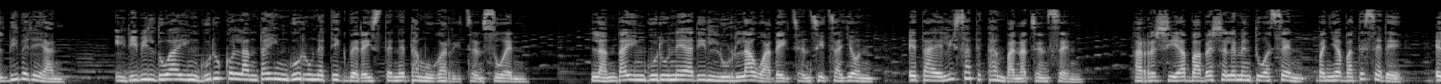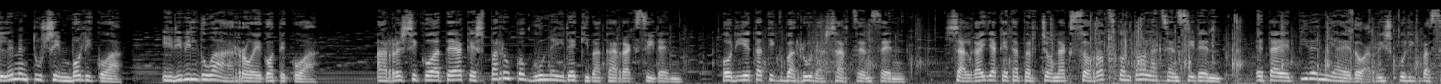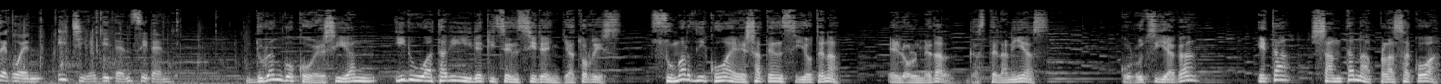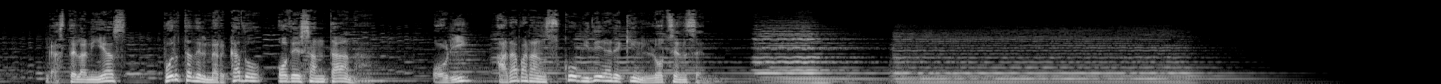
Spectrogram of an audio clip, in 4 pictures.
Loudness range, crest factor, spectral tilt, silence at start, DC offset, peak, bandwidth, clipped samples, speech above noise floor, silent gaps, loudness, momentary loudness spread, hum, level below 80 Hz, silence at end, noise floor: 4 LU; 16 dB; -5 dB/octave; 0 s; under 0.1%; 0 dBFS; 14.5 kHz; under 0.1%; over 74 dB; none; -17 LUFS; 13 LU; none; -44 dBFS; 2.1 s; under -90 dBFS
